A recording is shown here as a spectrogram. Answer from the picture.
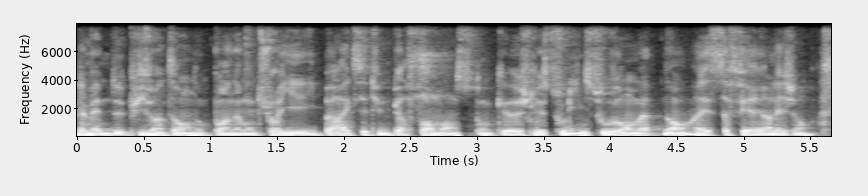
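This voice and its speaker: Talking at a very fast pace with hardly any pauses, a man keeps his loudness very even and his pitch variation ordinary over noticeable background noise. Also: fairly low pitch for a man. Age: 40s. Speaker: adventurer. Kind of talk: interview.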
